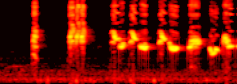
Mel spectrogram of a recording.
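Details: Greater green leafbird song, a full-length recording of a strong singer meant to lure and train other birds: a few isolated sharp notes, then a quick series of loud whistled downslurs and chirps, clean and close with no background.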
